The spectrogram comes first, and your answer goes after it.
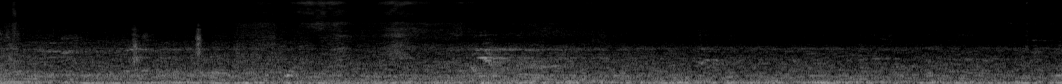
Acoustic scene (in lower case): residential area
